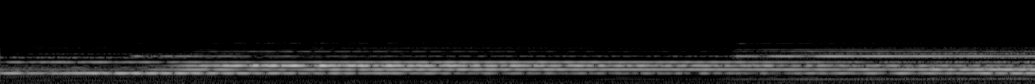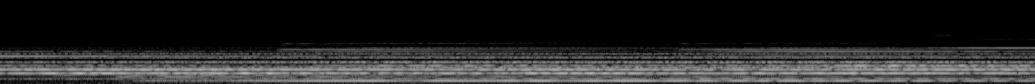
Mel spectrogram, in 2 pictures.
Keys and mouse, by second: 1.3 click, 2.3 shift+s, 2.9 click, 5.8 a, 6.9-8.1 drag, 8.8 typing, 11.1 shift+click, 12.1 Tab, 12.9-17.6 drag, 14.2 typing, 16.7 typing, 17.8 click, 19.8 click, 20.1 typing.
